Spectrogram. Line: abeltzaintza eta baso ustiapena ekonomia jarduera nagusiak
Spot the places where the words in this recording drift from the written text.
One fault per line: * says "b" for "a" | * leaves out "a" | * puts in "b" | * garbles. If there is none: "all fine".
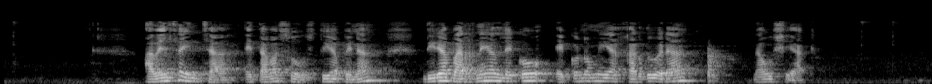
* puts in "dira barnealdeko"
